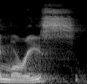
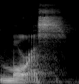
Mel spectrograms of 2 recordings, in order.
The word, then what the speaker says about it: Maurice: I always say Maurice by e.m. Forster but I think if you're in the u.k. You pronounce it Morris.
